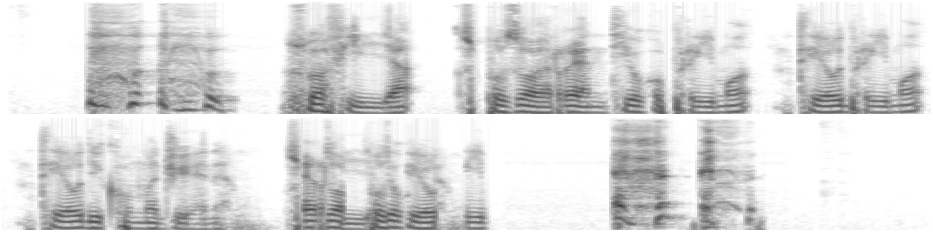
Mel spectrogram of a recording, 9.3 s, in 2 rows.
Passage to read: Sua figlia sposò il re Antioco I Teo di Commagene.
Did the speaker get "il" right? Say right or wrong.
right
